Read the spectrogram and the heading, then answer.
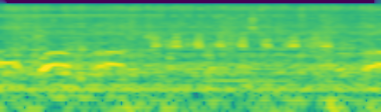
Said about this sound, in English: On the count of three, turn on the mixer.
